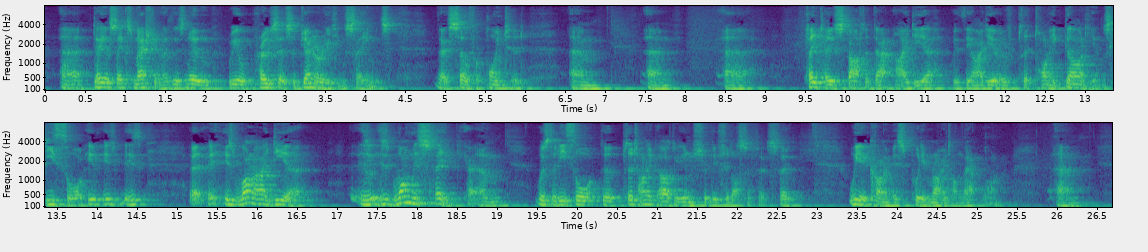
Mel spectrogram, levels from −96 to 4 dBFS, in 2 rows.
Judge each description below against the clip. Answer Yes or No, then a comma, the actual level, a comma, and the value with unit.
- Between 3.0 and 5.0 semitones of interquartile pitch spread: Yes, average, 4.0 semitones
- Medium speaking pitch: No, low, 120 Hz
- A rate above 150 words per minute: No, average, 140 wpm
